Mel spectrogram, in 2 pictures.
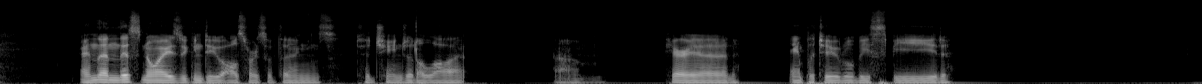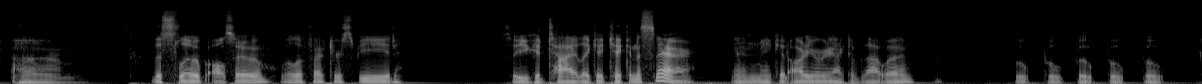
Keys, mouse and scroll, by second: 0.3 click, 1.5 click, 2.6-3.2 drag, 6.8-7.5 drag, 8.5-12.4 drag, 12.8 ctrl+z, 13.2 ctrl+click, 14.1-15.2 ctrl+drag, 17.6 click, 19.2 ctrl+click, 19.8 ctrl+drag, 21.0-24.0 drag.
